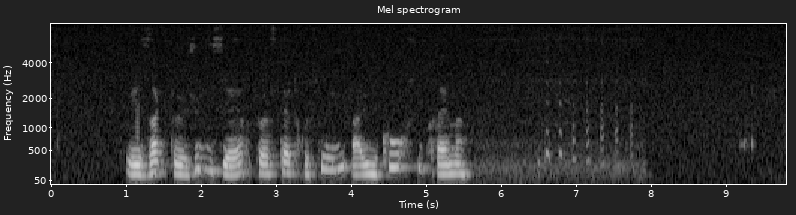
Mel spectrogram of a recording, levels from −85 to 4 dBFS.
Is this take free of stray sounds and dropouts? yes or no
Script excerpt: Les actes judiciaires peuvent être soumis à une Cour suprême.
no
